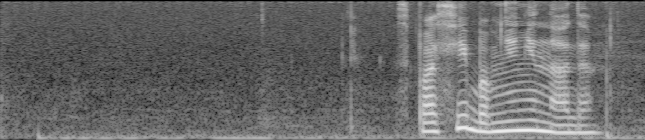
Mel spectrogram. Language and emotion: Russian, neutral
